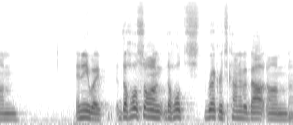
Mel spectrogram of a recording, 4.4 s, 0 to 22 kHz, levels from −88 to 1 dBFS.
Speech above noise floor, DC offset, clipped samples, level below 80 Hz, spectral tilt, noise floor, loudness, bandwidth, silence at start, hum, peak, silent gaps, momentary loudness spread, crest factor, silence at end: 34 dB; under 0.1%; under 0.1%; -80 dBFS; -5.5 dB/octave; -77 dBFS; -43 LUFS; over 20 kHz; 0 s; none; -26 dBFS; none; 10 LU; 18 dB; 0 s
